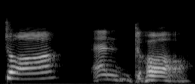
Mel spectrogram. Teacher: they're both made with a puff of air, right? That's that aspirated sound.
